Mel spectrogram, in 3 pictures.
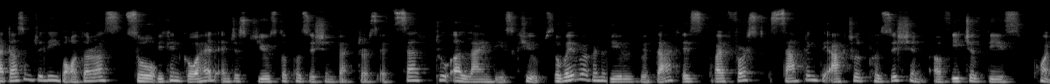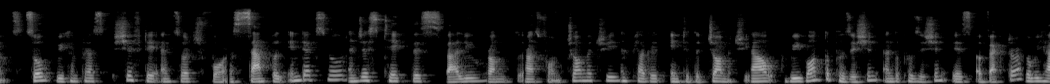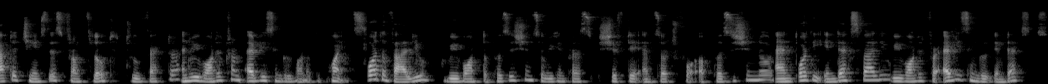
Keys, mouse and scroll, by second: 1.5-4.3 ctrl+drag, 6.0 w, 6.5-7.0 scroll down 2, 7.1-7.6 drag, 8.0 click, 9.0 middle click, 9.3 scroll up 2, 9.5 click, 11.2 scroll up 1, 11.5 shift+a, 15.5 drag, 15.8 click, 16.6-17.4 drag, 17.9 click, 18.6-19.0 scroll up 2, 19.4-20.9 drag, 21.5-22.5 drag, 22.7 middle click, 24.6 middle click, 24.9 scroll down 2, 25.2 middle click, 25.8 click, 27.0 shift+a, 28.9 click, 28.9-29.5 scroll up 2, 29.5 scroll up 1, 29.6 shift+a.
